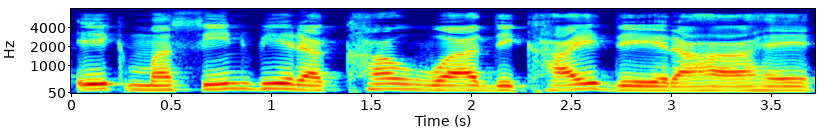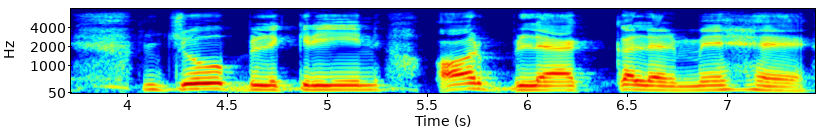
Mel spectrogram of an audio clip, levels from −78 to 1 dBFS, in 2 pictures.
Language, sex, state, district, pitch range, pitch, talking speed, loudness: Hindi, male, Jharkhand, Garhwa, 145-175 Hz, 150 Hz, 135 wpm, -12 LUFS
